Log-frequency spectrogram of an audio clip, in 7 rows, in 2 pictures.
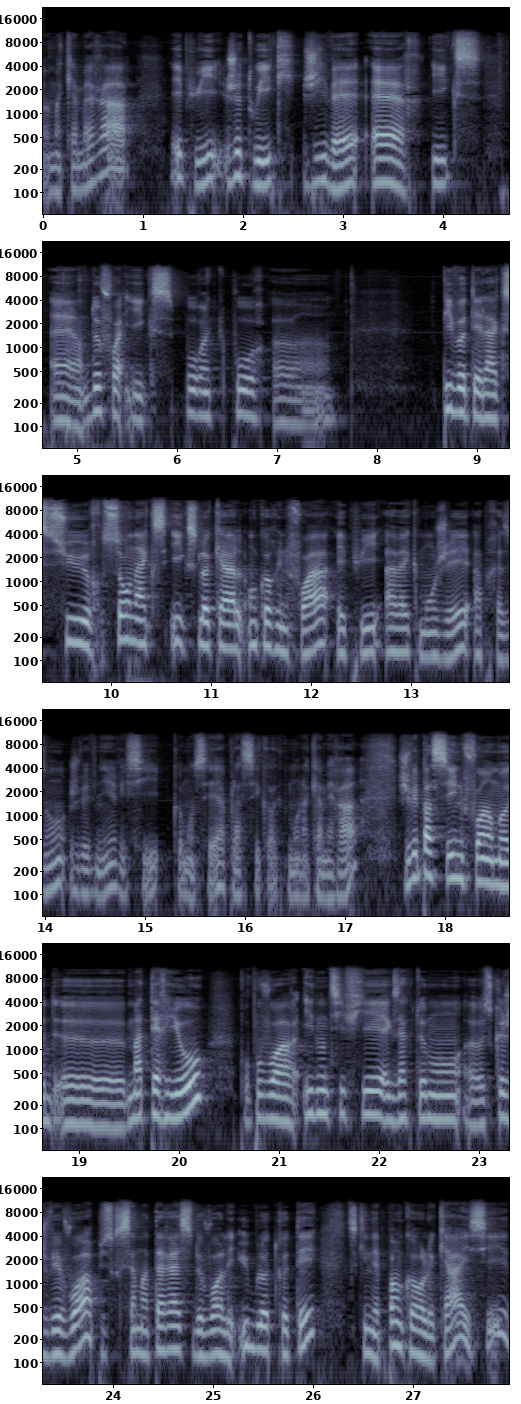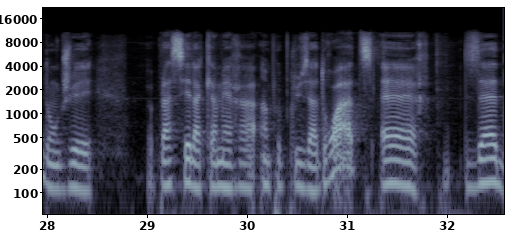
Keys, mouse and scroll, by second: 0.9 click, 1.4 g, 2.3 click, 3.0 r, 4.8 click, 5.3 r, 9.6 click, 10.9 g, 17.0 click, 18.4 click, 27.4 g, 30.0 click, 31.9 r.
